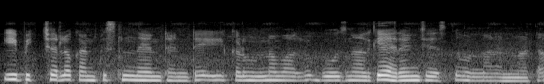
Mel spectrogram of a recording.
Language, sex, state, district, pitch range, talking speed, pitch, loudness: Telugu, female, Andhra Pradesh, Manyam, 185-205 Hz, 120 wpm, 195 Hz, -17 LUFS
